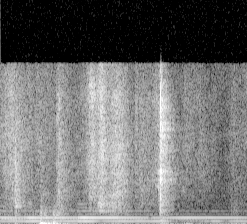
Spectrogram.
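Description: Soft background music of sustained tones. About half a second in there is a dull thump, and later a lighter tap, as playing cards are dealt onto the cloth-covered tabletop.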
